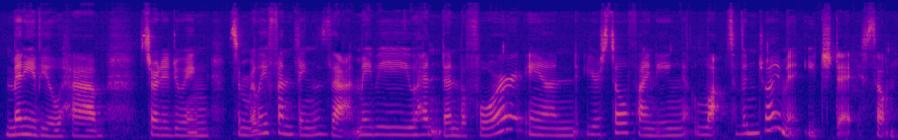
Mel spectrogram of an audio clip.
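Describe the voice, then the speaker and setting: A middle-aged woman reading a picture book aloud to young listeners in an expressive, measured storytelling way. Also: medium pitch. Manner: expressive, measured storytelling with drawn-out phrases and softened asides. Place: small carpeted room at home, indoors. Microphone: phone at arm's length.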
